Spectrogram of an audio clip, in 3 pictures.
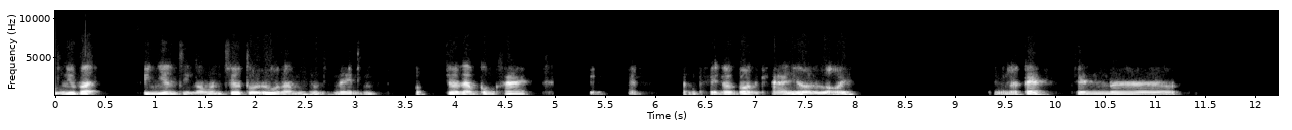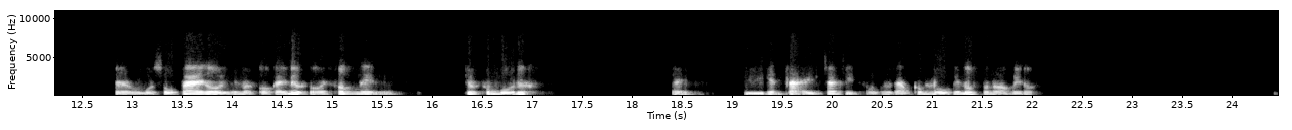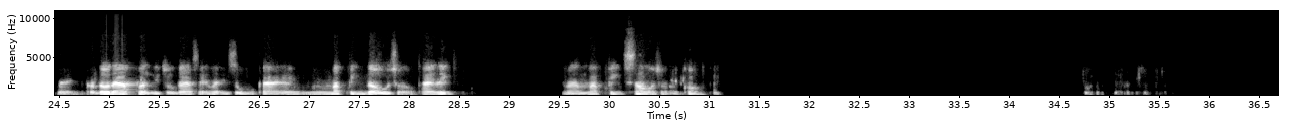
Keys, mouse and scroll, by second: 32.9 c, 33.8 click, 34.6 click.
